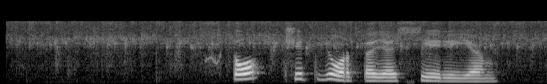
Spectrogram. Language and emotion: Russian, neutral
